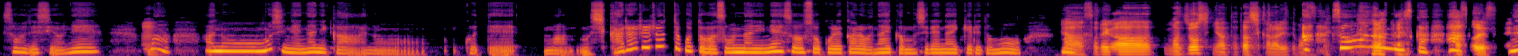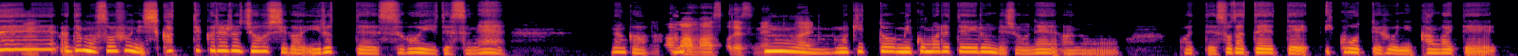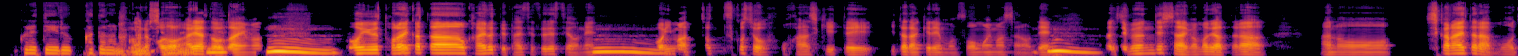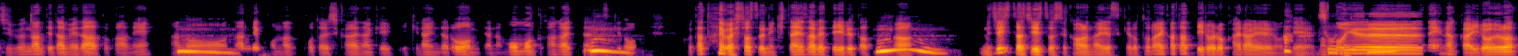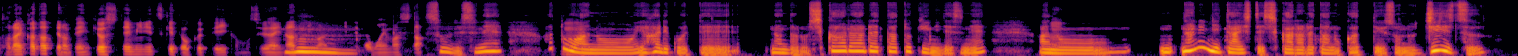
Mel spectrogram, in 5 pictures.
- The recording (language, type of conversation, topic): Japanese, advice, 自己批判の癖をやめるにはどうすればいいですか？
- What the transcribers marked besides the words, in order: chuckle; other background noise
